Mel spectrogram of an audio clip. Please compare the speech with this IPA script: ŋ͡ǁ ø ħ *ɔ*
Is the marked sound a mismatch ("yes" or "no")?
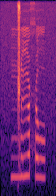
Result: yes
